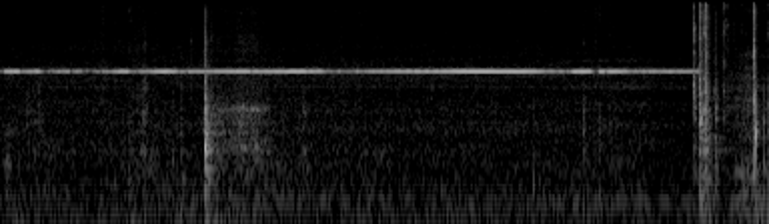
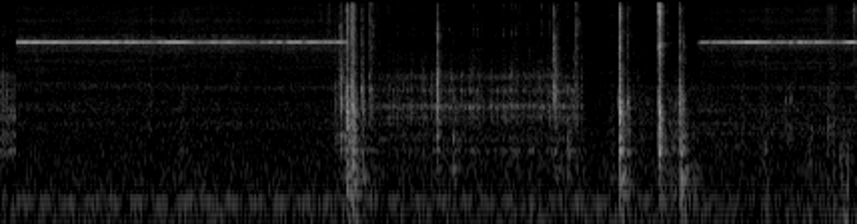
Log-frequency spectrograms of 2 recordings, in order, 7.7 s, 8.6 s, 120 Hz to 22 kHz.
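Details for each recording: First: Yamaha KX 580 cassette deck before belt service, playing 4 kHz calibrated test tape: steady high tone with crackles and scratchy bursts, very noisy in the left channel. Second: Yamaha KX 580 cassette deck before belt service, 8 kHz side of test tape: steady, clean high tone before and after handling clatter; plays properly, earlier noise suspected from damaged test cassette; likely needs only new belt and quick service.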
